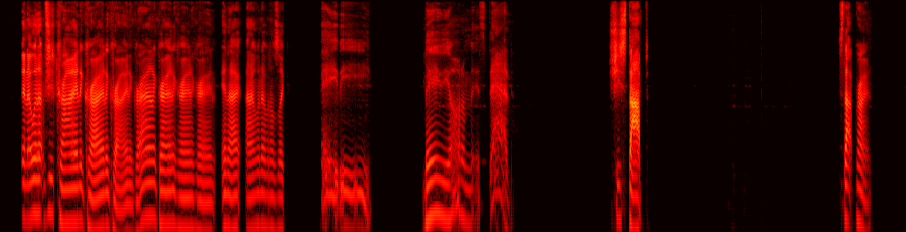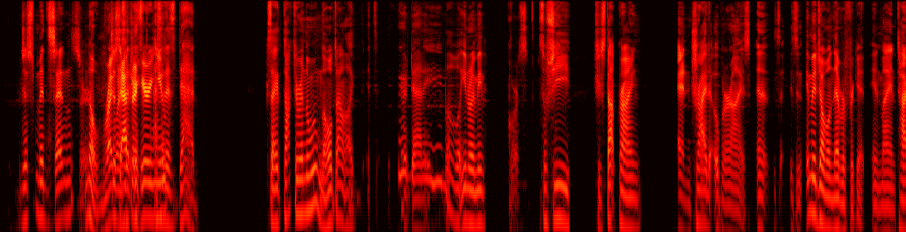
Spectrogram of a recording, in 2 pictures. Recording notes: Tune in as we enjoy the great outdoors sitting around the fire enjoying great company sharing laughs and delicious beverages. Quite the feat recording out in the sticks but we did it!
